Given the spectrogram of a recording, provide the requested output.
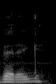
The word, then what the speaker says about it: Wittig: reaction it's called the wittig reaction this was developed by george wittig he was a german chemist and that's why it's pronounced with a v instead of a w and what this reaction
